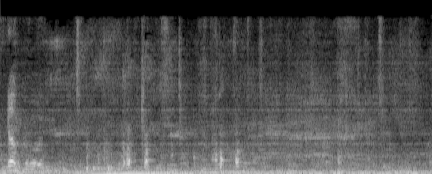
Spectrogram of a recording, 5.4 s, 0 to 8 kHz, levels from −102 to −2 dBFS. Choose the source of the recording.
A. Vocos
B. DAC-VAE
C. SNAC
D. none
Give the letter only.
C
